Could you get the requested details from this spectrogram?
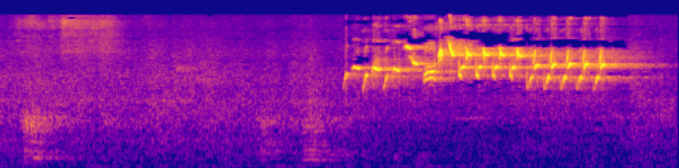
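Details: European goldfinch, Spanish copia song style from Morocco, opens with faint soft chirps then launches into a two-second rattle of rapid, high, silvery twittered notes that rise and fall.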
